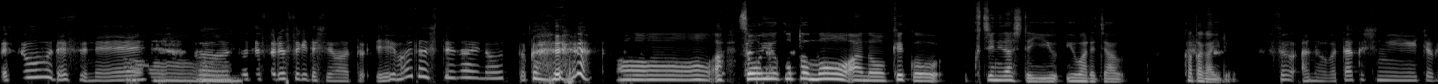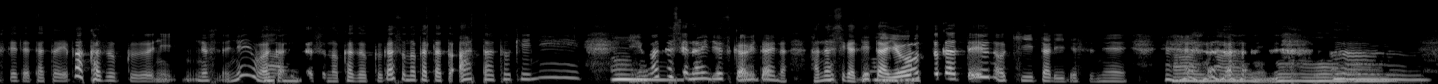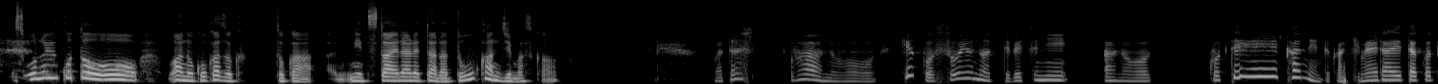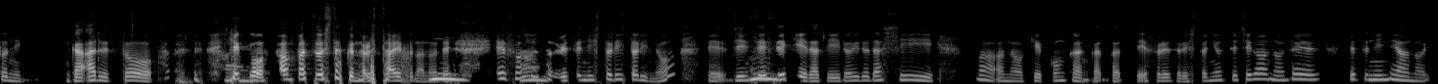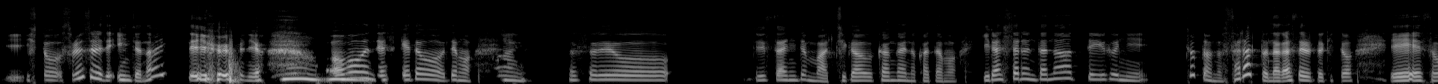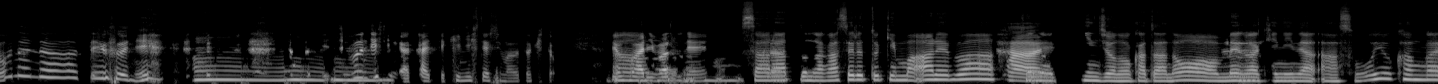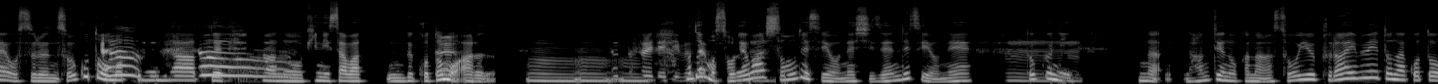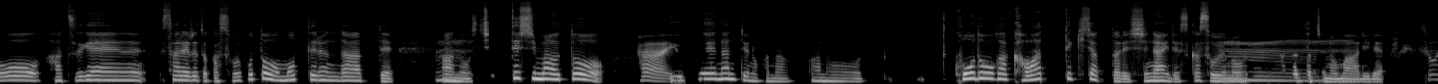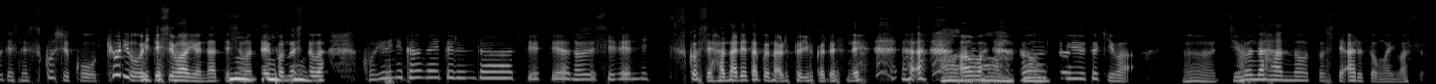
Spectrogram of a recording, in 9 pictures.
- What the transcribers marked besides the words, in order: laugh; laugh; tapping; chuckle; laughing while speaking: "結構反発をしたくなるタイプなので"; laughing while speaking: "って いう風には"; other background noise; laugh; joyful: "あ。そう"; laugh
- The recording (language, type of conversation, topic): Japanese, podcast, 周りの目を気にしてしまうのはどんなときですか？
